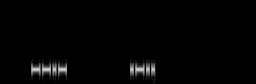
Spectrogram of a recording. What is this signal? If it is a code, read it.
Morse code, heard as a keyed tone, about 46 wpm, spaced as for 12 wpm, 700 Hz. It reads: QL
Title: USA Call Signs - 6 Characters - 8x Character Spacing - 45wpm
